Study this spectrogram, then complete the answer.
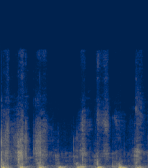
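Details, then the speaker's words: Maruti Suzuki Brezza, engine idling while steering is turned side to side: steady train of dull low clunks about five a second; worn steering rack knock, fixed by replacing the steering box assembly. "കണ്ടോ steering തിരിക്കുന്ന സമയത്ത് നല്ല sound"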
